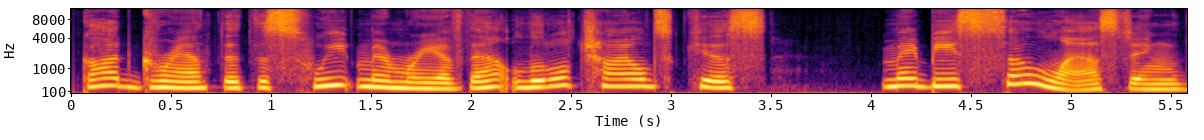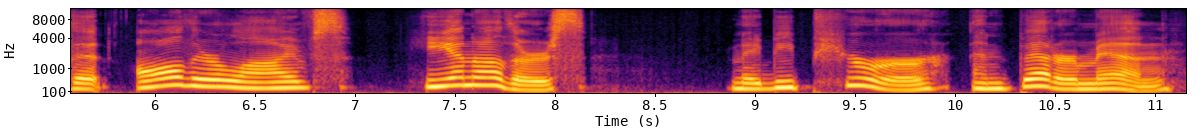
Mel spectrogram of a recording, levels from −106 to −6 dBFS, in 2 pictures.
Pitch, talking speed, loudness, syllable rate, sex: 215 Hz, 150 wpm, -16 LUFS, 3.9 syllables/s, female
